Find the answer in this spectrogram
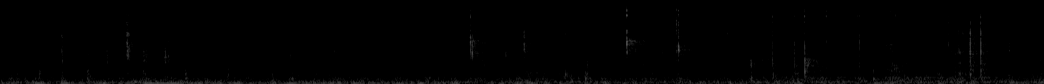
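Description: Faint close-up chewing and biting of a crusty banh mi baguette sandwich, with scattered crisp crunches. A few sharper crunches come around five to seven seconds in, and a cluster comes near the end as a new bite is taken.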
